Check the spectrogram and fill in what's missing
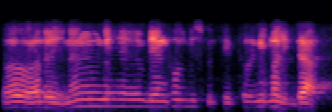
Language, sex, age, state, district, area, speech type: Bodo, male, 45-60, Assam, Chirang, rural, conversation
